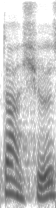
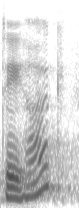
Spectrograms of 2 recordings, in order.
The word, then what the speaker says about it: Daxue: particulier donc en Corée, où donc Daxue se prononce Taehak, et au Japon, donc en japonais, donc Daxue donne Daigaku.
